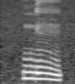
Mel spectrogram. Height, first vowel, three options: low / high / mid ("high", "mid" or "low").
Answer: high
